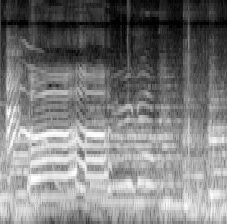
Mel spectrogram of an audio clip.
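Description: Background music: a melody line sliding up and down in pitch over steady sustained accompaniment.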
